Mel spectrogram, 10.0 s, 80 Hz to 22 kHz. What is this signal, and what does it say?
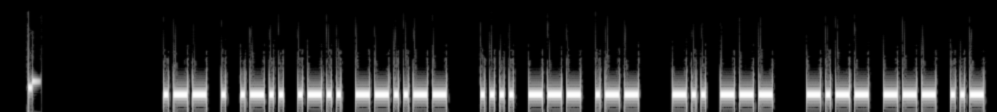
Morse code, heard as a keyed tone, about 25 wpm, 700 Hz. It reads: WELL, HOW DO YOU
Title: Sentences from Top 1100 Words 25wpm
